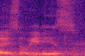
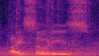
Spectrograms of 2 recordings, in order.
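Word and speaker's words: Isoetes: these Lanka fights the I so Edie's most of the professional fern biologists pronounced at ISO edie's some call it I Saudis you're fine with either these hi Saudis or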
